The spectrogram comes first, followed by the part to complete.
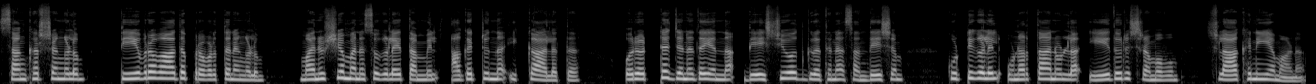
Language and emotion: Malayalam, neutral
